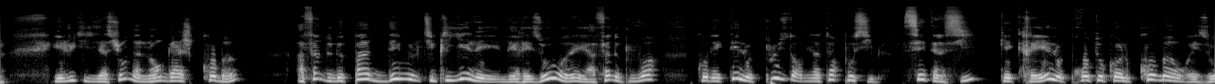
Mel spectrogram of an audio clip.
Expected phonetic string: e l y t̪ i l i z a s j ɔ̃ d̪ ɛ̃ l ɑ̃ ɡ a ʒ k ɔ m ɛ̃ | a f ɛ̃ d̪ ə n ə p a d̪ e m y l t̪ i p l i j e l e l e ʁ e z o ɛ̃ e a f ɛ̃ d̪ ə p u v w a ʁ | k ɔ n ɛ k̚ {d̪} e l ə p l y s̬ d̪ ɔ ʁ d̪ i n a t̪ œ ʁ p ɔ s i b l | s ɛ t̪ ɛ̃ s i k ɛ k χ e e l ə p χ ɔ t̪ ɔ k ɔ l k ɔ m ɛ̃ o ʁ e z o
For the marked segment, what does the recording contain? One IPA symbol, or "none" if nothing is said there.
t̪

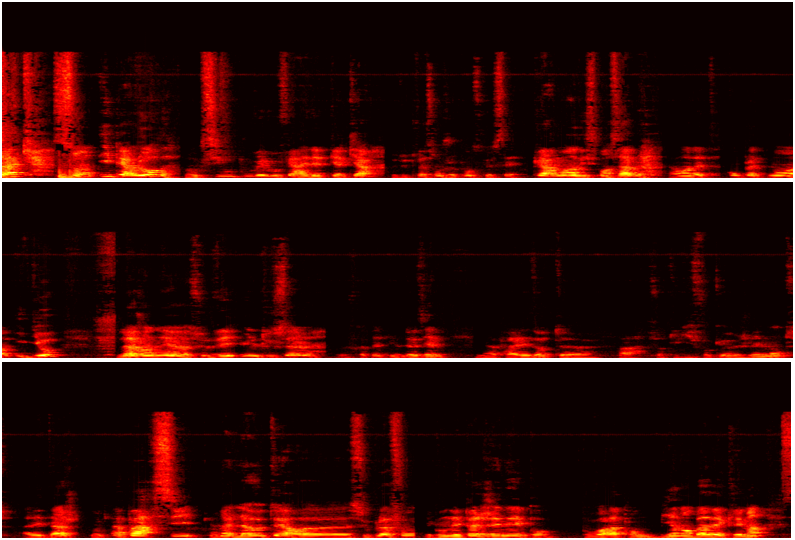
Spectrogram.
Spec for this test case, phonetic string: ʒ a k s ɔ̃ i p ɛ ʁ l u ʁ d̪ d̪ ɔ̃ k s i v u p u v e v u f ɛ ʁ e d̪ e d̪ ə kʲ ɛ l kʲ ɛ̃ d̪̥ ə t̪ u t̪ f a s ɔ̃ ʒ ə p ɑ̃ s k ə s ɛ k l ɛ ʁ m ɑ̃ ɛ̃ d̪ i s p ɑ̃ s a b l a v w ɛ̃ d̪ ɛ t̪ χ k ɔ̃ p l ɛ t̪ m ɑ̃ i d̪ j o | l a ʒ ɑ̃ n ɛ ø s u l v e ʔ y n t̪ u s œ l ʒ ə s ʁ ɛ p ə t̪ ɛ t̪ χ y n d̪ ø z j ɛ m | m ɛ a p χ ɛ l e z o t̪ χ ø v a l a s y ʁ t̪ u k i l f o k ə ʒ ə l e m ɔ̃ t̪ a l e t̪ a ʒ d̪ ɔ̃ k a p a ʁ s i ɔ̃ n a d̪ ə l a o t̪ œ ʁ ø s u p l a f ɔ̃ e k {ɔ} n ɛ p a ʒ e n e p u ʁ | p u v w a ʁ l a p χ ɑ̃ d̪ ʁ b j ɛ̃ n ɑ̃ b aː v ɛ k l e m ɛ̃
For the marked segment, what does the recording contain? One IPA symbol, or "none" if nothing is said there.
ɔ̃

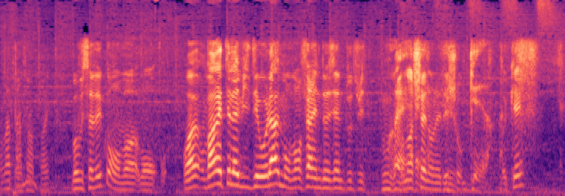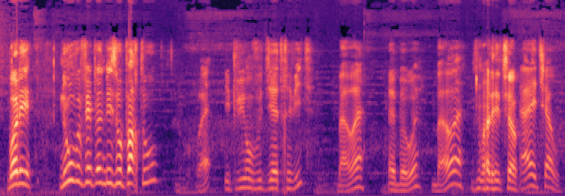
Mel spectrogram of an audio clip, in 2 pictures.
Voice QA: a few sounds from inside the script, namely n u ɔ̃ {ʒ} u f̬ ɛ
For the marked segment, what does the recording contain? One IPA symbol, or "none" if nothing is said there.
v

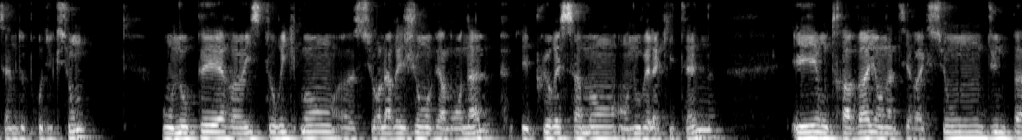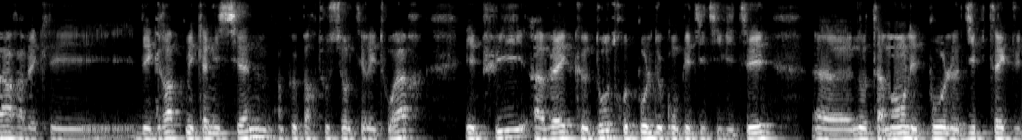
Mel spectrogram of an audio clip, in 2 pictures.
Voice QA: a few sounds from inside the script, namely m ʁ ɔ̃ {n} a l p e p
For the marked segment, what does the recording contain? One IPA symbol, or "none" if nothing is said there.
n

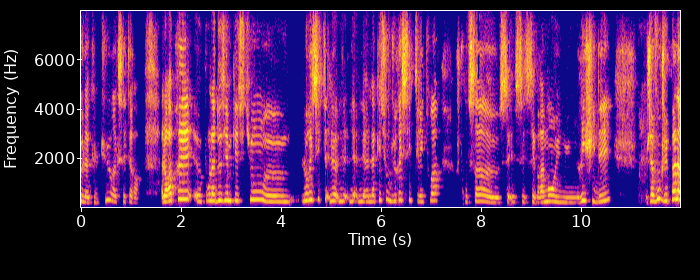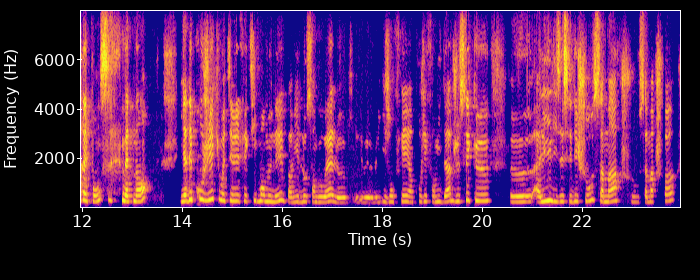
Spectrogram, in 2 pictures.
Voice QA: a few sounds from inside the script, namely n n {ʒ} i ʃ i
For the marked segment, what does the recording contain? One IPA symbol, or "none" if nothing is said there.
ʁ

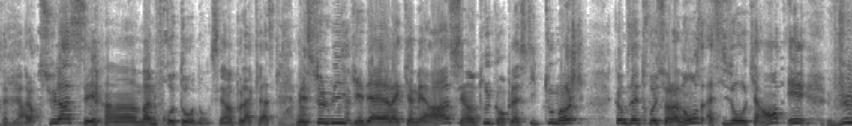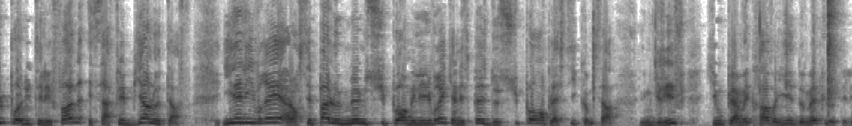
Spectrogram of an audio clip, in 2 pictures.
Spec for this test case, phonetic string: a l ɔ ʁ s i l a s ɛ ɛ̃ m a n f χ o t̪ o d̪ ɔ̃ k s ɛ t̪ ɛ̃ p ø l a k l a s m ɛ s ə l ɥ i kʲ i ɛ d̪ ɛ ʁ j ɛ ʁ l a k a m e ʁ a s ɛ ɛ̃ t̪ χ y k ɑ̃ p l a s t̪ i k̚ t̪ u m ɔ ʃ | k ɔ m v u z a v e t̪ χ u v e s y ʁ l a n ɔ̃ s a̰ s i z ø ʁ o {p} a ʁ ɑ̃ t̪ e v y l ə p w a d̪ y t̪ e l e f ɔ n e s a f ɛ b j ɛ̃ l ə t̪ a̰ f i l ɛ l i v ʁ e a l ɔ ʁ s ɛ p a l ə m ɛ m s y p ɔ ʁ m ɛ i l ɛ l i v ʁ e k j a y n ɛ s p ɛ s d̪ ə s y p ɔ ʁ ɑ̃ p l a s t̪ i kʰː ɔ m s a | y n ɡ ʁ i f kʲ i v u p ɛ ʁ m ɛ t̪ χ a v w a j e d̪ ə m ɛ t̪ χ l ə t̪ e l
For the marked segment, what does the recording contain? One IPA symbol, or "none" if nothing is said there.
k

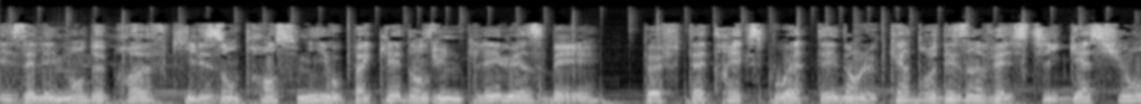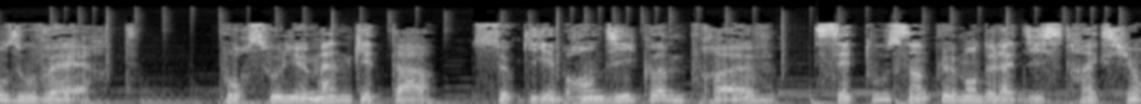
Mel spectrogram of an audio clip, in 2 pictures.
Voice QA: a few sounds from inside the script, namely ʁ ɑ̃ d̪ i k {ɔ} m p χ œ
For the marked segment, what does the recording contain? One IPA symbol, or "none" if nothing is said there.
ɔ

